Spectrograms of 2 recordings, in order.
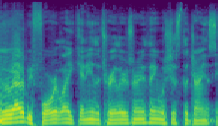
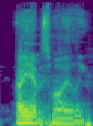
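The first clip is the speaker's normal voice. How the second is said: put-on villain voice; 3 semitones lower than usual. Quoting the actor's line from the trailer: Thanos-like voice. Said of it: "He sounded so much like Thanos".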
